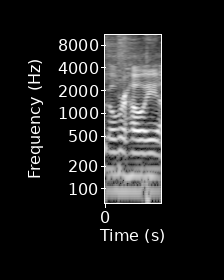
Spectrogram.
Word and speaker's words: Oberhoy: Rhymes with Chips Ahoy, as he told me. It's Steve Oberhoy of the Dirty Catfish Brass Band.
